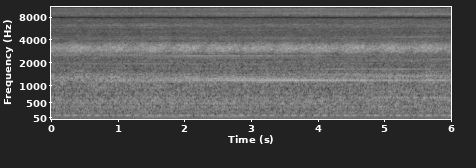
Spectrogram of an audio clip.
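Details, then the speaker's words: Heat pump with suspected faulty TXV, tested in heat mode to bypass the TXV; steady, even fan rush over a constant compressor hum, no rattles or surging; normal operation in heat mode. "we are running in heat bypassing the TXV and we have normal operation"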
